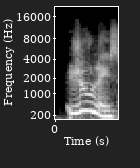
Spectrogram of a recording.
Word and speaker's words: Jules Verne: The other was entitled, 就是说 The other book was entitled Around the Moon, 围绕地球。这两本书呢，在中国啊，有些读者可能读到了，第二本可能没有翻译。但是呢，这些书呢，都是在描写什么呢？In these books, Jules Verne, that's the French way of it, Jules.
